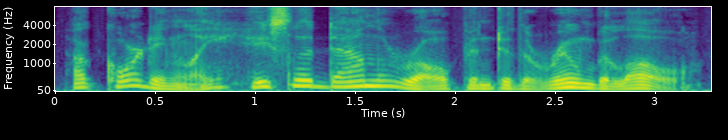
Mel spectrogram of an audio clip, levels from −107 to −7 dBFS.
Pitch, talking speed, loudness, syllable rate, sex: 135 Hz, 185 wpm, -17 LUFS, 4.8 syllables/s, male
